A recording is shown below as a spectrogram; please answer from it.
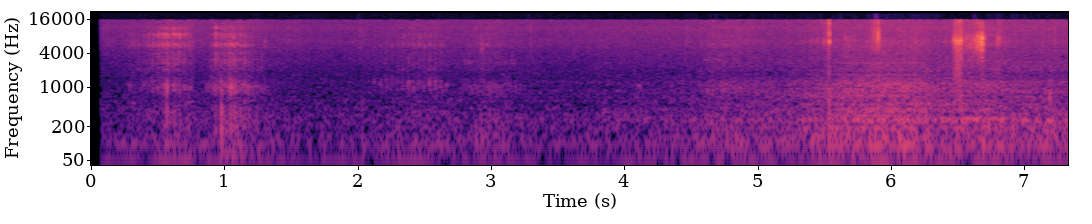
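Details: Wodda, a pet cat, sleeps half in his bed in the sun and half on a cool desk. He makes a soft, low rumbling snuffle-snore that rises slightly toward the end, with a few faint clicks early on.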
